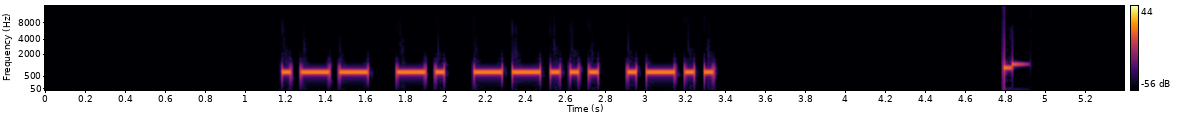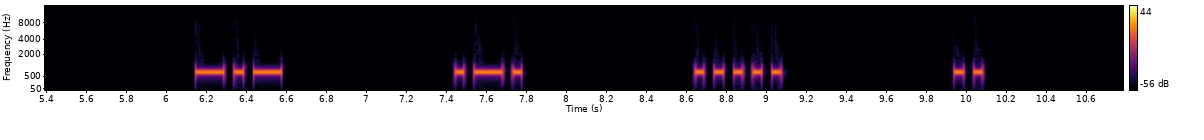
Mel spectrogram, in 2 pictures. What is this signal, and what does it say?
Morse code, heard as a keyed tone, about 25 wpm, spaced as for 13 wpm, 700 Hz. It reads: WN7L KR5I
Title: USA Call Signs - 4 Characters - 6x Character Spacing - 25wpm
